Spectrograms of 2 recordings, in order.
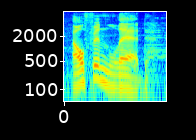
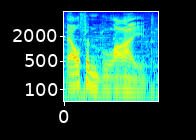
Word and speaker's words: Elfen Lied: Elfen Le or Elfen lied. It's got a German pronunciation to it.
